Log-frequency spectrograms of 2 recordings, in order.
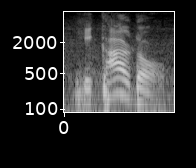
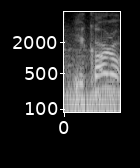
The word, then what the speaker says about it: Ricardo: He is Ricardo Arona, and it's actually spelled Ricardo, but the Brazilians pronounce that R with an H sound.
